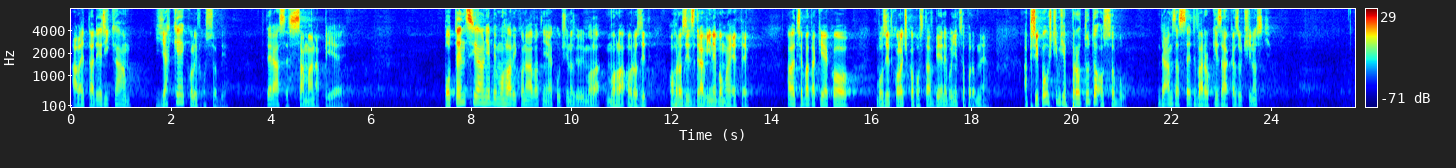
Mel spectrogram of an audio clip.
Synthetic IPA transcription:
ʔalɛt̪adɪriːkaːm | jakɛːkʰo̞lɪfʔo̞so̞bjɛ̰ | kt̪ɛɾaːsɛsama̰na̰pɪjɛ̰ | po̞t̪ɛnt͡sɪaːlɲɛbɪmo̞ɦlavɪko̞naːvat̪ɲɛjako̞wt͡ʃɪnost̪ɡdɪbɪmoɦlamo̞ɦlaʔoɦɾo̞zɪt̪ | ʔo̞ɦɾo̞zɪd̪zd̪ɾaviːnɛbo̞majɛt̪ɛk | ʔalɛt̪r̝̥ɛbat̪akɪjako̞ | vo̞zɪt̪ko̞lɛt͡ʃko̞po̞st̪avbjɛnɛbo̞ɲɛt͡sopo̞do̞bnɛ̰ːɦo̰ | ʔapr̝̥ɪpo̞wʃciːmʒɛpɾo̞t̪ut̪o̞ʔo̞so̞bṵ | daːmzasɛdvaɾo̞kɪzaːkazut͡ʃɪno̞scɪ̥

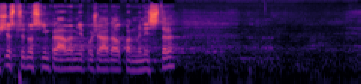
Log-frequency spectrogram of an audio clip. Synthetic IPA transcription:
jɛʃcɛspr̥ɛdno̞sɲiːmpɾaːvɛmːɲɛpo̞ʒaːdalpanmɪnɪst̪r

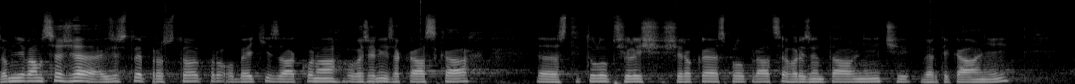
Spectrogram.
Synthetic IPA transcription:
domɲiːvaːmsɛʒɛʔɛɡzɪst̪ujɛpɾo̞st̪o̞ɾpɾoʔobjɛcizaːko̞naʔovɛrɛjniːɣzakaːskaːx | st̪ɪt̪ulupr̝̥iːlɪʃʃɪɾo̞kɛːspo̞lupɾaːt͡sɛɦo̞ɾɪzo̞nt̪aːlɲiːt͡ʃɪvɛɾt̪ɪkaːlɲiː

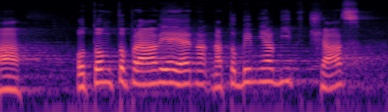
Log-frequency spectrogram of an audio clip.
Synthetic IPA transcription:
ʔa | ʔot̪o̞mt̪o̞pɾaːvjɛjɛnanat̪o̞bɪmɲɛlbiːt̪t͡ʃas

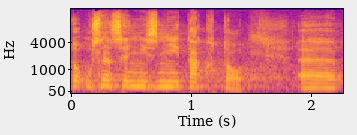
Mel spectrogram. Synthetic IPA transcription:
t̪oʔusnɛsɛɲiːzɲiːt̪akt̪o

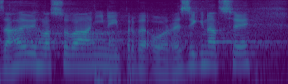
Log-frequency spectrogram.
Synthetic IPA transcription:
zaɦajujɪɦlaso̞vaːɲiːnɛjpr̩vɛʔo̞ɾɛzɪɡnat͡sɪ

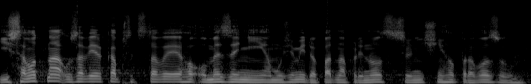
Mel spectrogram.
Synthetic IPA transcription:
jɪʃsamo̞t̪naːʔuzavjɛɾkapr̝̥ɛt̪st̪avujɛjɛɦo̞ʔomɛzɛɲiːamuːʒɛmiːd̪̚o̞pat̪naplɪnulost̪sɪlɲɪt͡ʃɲiːɦo̞pɾo̞vo̞zu

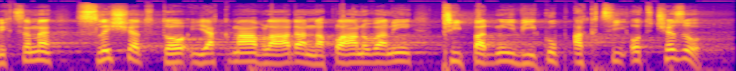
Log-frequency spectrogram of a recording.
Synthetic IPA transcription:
mɪxt͡sɛmɛslɪʃɛt̪ːo̞jakmaːvlaːdanaplaːno̞vaniːpr̝̥iːpadniːviːkupʔakt͡siːʔo̞t̪t͡ʃɛzu

